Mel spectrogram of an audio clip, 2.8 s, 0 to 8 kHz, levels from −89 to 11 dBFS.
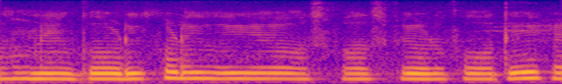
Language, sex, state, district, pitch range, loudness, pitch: Hindi, female, Haryana, Charkhi Dadri, 190-205 Hz, -14 LUFS, 195 Hz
